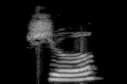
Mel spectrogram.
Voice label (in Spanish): "舌", Chino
